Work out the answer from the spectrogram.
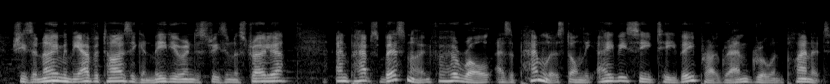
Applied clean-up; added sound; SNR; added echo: none; none; none; none.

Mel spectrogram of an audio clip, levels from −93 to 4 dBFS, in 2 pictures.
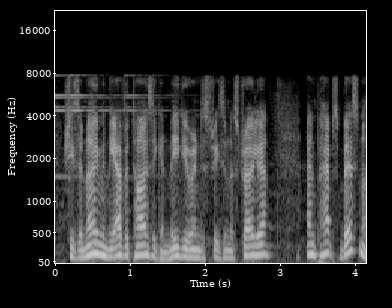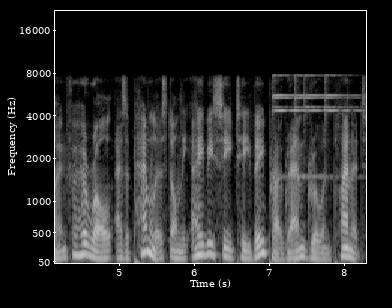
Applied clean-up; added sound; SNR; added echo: none; Doorbell; 17 dB; none.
